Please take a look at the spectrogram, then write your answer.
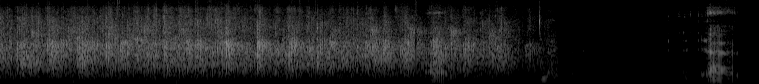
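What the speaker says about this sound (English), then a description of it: "let's give him a hand clap of praise" A congregation claps in praise during a church testimony, a dense, loud round of applause that fades out near the end, followed by a brief spoken voice.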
